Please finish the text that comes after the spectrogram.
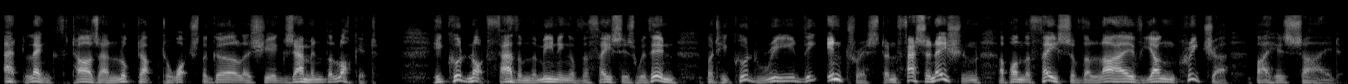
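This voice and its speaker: A man reading an adventure novel as an audiobook narrator, in a measured, literary and expressive manner. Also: fairly low pitch, husky, no room sound.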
